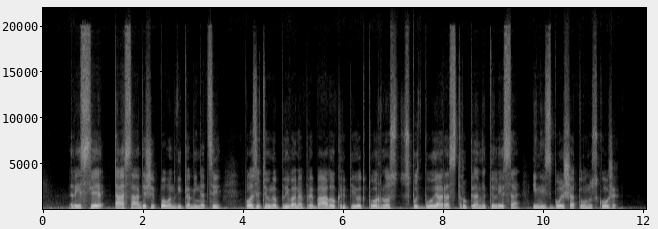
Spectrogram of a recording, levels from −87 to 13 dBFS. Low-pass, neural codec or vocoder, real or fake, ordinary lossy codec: none; codec, 44.1 kHz, 2.6 kbps, SNAC; fake; none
